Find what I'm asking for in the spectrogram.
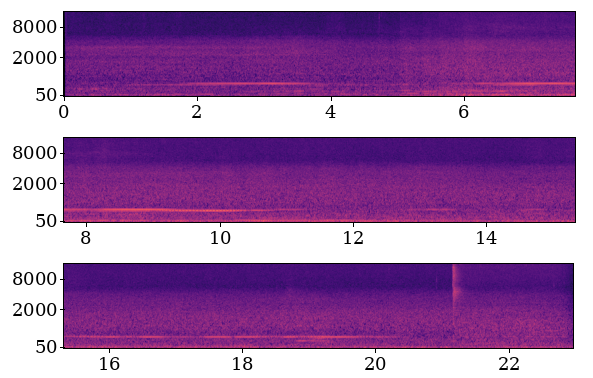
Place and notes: erkrath, kreuzstrasse, st. johannes, mittagsglocken - erkrath, st. johannes kirche, turmheulen
windspiel und verkehrsdröhnen im glockenturm, mittags
soundmap nrw: social ambiences/ listen to the people - in & outdoor nearfield recording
